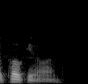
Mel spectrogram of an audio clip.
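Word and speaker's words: Pokémon: First of all, I don't appreciate you pronouncing it Pokemon. – How am I supposed Pokemon. – To say it? – It's Pokemon. – Pokemon? – Pokemon, yes. There's an accent Pokemon. On the E.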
